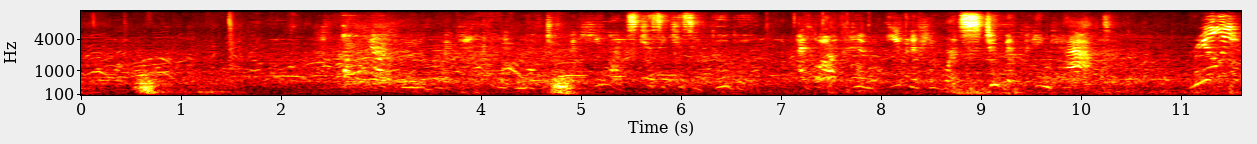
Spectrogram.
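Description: A crowd of young people talks and calls out outdoors, heard from a distance.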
